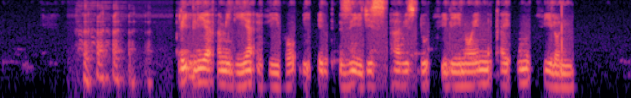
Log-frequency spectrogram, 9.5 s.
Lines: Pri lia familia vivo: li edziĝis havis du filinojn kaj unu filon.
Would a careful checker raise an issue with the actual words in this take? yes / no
no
